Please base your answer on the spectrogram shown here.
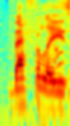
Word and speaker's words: Mephiles: steps in well krex Mephiles is pronounced like that he mispronounced it he he it was such a mispronunciation that everyone came out and was like why are you calling him that I am pitting the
